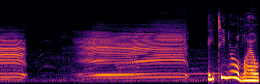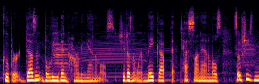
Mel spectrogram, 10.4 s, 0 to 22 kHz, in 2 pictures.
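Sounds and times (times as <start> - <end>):
Angus cattle mooing on a farm: 0.0 - 10.3
speech: 4.2 - 10.3.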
